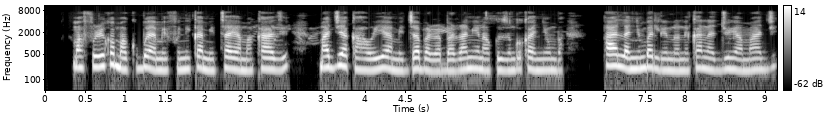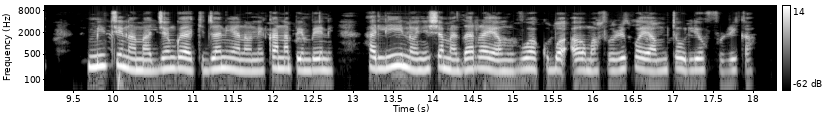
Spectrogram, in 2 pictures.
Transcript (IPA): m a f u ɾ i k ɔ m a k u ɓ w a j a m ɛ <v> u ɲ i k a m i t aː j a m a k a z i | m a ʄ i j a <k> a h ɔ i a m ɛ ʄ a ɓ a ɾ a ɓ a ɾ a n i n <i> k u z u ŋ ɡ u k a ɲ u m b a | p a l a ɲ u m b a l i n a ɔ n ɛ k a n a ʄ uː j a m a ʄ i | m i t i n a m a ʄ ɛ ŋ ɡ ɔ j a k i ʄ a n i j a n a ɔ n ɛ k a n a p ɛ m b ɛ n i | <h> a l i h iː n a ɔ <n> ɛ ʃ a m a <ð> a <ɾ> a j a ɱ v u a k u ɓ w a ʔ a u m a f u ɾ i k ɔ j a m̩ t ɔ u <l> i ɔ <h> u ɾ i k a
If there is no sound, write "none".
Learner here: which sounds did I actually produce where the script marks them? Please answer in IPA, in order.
f, k, a, h, ɲ, ð, ɾ, l, f

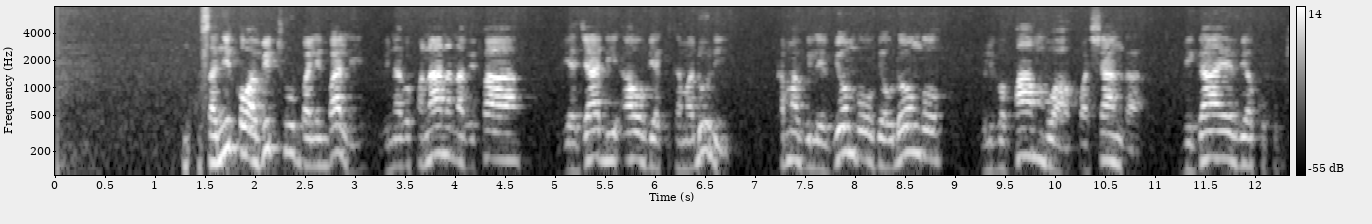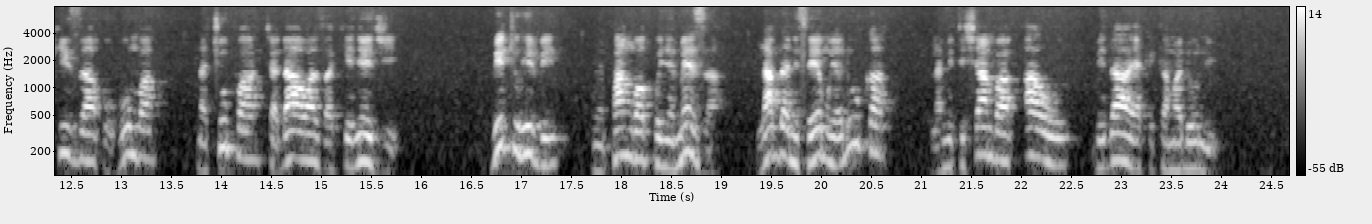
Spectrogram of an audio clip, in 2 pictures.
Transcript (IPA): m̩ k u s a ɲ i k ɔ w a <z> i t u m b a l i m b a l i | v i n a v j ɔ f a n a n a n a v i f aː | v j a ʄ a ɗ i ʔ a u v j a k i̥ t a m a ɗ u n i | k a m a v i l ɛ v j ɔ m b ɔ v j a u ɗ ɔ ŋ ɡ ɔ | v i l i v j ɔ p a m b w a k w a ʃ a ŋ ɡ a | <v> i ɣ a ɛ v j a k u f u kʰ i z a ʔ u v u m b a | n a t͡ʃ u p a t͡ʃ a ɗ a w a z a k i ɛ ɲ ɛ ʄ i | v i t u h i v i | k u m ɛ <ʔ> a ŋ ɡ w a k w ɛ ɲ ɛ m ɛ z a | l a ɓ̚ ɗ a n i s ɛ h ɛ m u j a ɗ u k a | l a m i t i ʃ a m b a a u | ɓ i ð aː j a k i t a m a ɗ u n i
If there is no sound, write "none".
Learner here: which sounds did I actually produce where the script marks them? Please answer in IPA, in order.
v, v, p

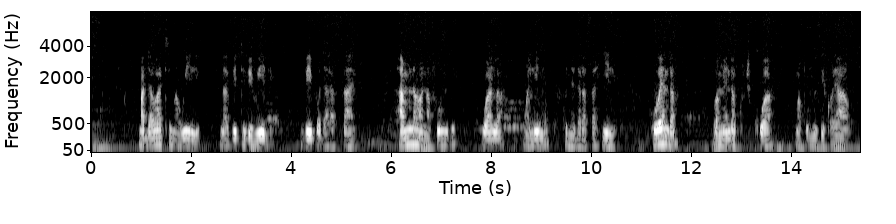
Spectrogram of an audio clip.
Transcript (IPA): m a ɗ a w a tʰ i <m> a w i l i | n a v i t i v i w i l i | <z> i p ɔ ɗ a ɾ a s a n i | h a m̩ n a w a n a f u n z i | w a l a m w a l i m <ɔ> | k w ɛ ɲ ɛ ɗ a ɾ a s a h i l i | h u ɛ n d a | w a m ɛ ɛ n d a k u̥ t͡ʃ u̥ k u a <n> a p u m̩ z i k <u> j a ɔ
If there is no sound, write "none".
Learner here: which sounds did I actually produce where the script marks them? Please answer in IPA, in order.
m, v, u, m, ɔ

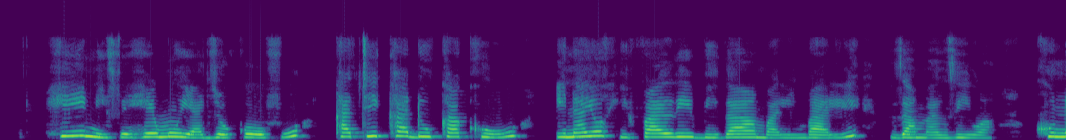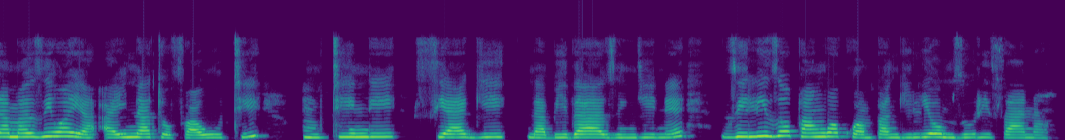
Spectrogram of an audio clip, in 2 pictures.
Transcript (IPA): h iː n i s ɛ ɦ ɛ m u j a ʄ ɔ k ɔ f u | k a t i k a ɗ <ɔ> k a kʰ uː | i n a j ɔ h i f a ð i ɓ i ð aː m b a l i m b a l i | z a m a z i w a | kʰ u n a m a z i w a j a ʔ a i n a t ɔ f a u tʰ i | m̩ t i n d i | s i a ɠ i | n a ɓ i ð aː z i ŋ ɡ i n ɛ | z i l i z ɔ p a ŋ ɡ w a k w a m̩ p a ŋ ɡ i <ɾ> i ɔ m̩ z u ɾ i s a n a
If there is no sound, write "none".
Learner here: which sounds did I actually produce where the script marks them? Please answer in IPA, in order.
u, l

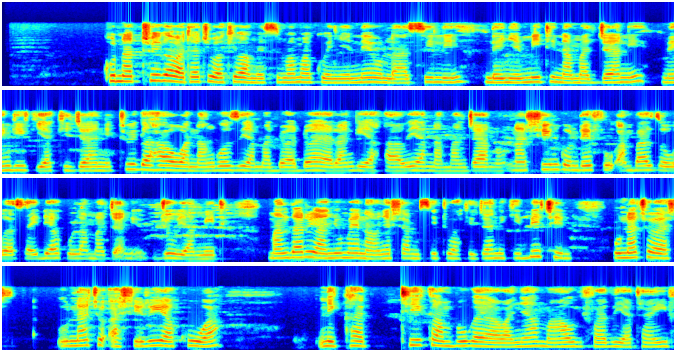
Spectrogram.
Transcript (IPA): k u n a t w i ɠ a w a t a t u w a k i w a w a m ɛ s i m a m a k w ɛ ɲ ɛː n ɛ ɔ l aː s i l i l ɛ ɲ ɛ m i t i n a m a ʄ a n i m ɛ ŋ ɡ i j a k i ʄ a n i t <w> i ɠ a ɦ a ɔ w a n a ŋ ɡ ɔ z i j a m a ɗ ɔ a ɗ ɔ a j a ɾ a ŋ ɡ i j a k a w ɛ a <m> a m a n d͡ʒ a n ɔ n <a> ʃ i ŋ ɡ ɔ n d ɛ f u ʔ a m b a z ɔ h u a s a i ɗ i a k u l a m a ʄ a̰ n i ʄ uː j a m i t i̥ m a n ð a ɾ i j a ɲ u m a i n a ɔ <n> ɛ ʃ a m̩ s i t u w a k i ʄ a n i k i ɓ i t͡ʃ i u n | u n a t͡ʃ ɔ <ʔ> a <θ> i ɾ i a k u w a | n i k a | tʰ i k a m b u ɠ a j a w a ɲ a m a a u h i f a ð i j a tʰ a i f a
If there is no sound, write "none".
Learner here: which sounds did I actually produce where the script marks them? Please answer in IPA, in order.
w, n, a, ɲ, ʔ, ʃ

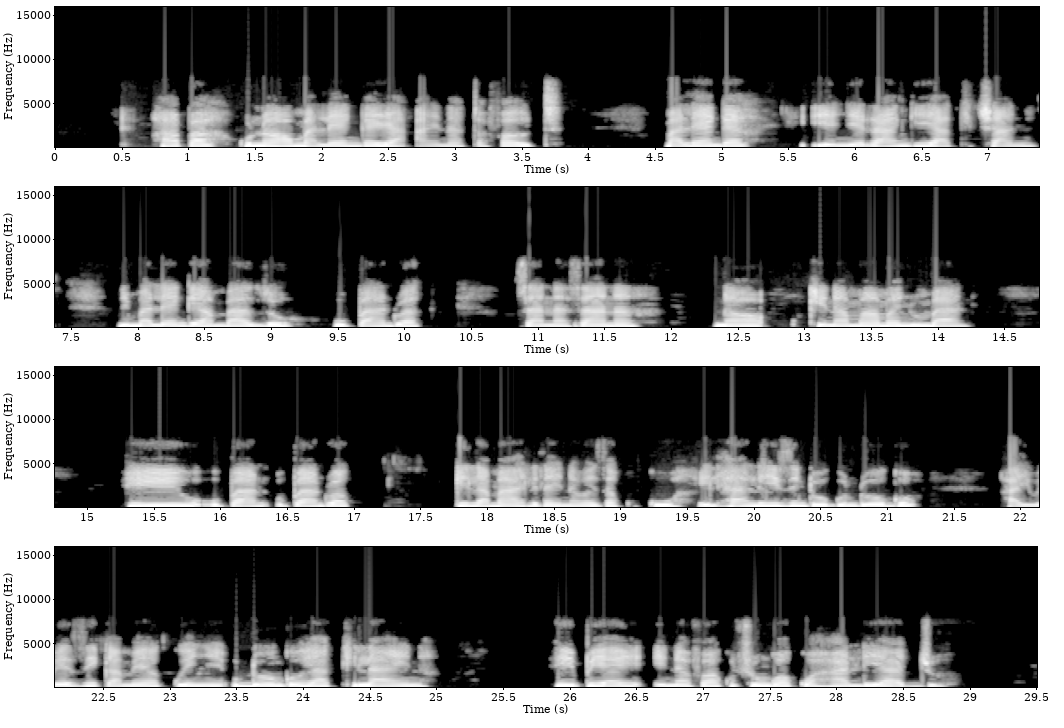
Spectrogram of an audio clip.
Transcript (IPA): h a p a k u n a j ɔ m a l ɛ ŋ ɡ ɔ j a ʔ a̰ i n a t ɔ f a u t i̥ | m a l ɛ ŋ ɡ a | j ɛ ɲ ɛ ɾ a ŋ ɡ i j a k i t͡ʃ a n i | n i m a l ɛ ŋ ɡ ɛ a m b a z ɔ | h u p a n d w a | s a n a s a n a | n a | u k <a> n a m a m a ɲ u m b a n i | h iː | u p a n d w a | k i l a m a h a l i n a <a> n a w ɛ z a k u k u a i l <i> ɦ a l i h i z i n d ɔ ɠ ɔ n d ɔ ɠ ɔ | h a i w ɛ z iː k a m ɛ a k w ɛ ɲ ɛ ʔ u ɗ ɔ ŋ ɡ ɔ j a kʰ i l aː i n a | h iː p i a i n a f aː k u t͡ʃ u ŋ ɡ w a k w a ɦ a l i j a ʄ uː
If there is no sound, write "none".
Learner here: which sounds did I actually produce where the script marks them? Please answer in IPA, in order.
i, i, i

